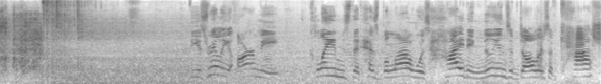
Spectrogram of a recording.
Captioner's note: explosion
